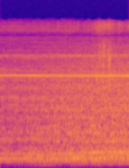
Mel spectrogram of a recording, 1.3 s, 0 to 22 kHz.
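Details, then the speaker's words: Harvest Right freeze dryer after replacement of its touchscreen and USB board, started on candy mode for 3 hours of drying. Steady, even hum with a constant low tone and no knocks or rattles; it runs normally, starting a 15-minute cool-down. "and it sounds like we are in business. We just need to wait the 15-minute cool down and then I can get these loaded in."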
